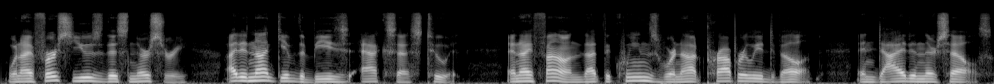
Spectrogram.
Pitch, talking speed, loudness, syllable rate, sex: 130 Hz, 180 wpm, -18 LUFS, 4.6 syllables/s, male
